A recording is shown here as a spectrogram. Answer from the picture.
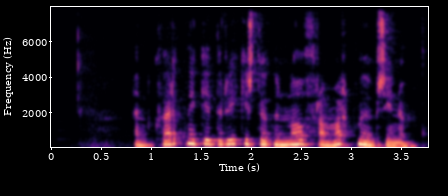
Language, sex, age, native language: Icelandic, female, 20-29, Icelandic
